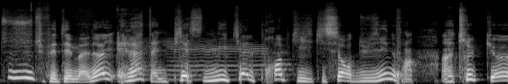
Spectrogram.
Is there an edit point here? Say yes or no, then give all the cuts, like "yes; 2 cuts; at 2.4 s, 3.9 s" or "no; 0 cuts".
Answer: no; 0 cuts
